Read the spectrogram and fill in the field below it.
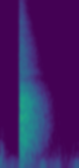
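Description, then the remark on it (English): A single sharp hand clap, the judge clap from Stuck, loud and bright, with a short ringing tail that fades within half a second. A faint low hum sits underneath, and no one speaks. “Oh, it's the stuck clap.”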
